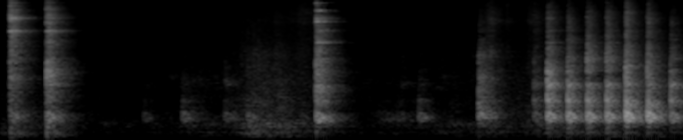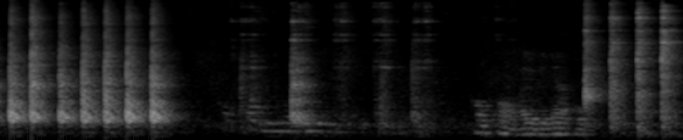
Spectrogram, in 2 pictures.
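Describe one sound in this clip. A hammer chisels rapidly at tiles and concrete, with sharp metallic knocks.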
